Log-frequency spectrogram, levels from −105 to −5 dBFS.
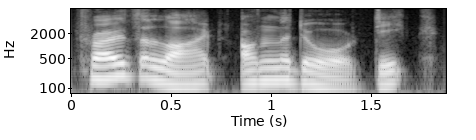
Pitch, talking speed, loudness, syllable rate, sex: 135 Hz, 225 wpm, -17 LUFS, 4.2 syllables/s, female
